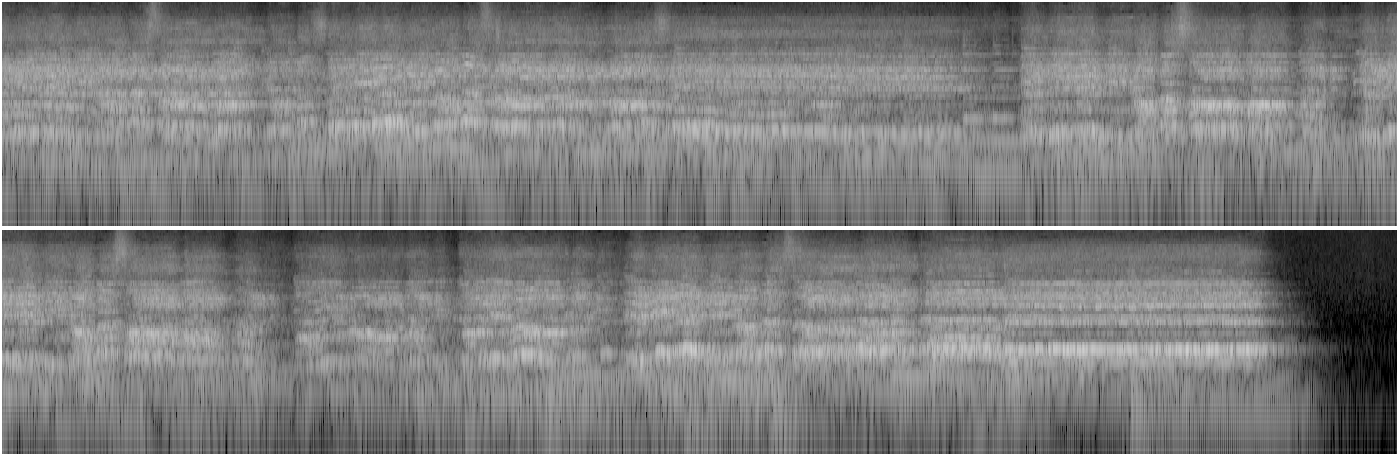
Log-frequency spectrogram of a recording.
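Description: A mixed choir of men's and women's voices singing together, with a male soloist singing among them; the singing grows louder toward the end.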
